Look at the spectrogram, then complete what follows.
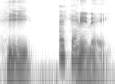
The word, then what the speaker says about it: hineni: And the antidote to that is all wrapped up in this one single ancient Hebrew word, hine. Pronounced hineni.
